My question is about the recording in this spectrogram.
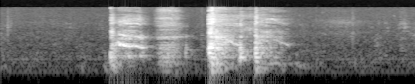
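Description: A person coughing in two short bouts, the first about a second in and the second a second later.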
